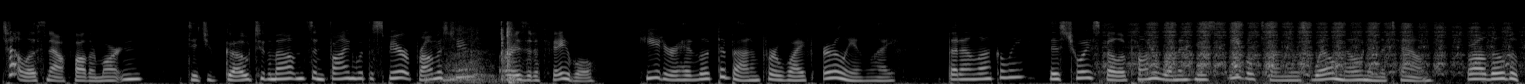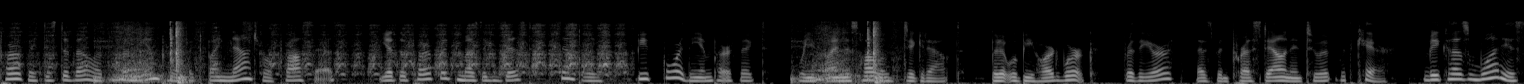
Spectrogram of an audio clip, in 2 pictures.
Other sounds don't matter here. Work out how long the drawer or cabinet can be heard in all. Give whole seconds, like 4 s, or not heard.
4 s.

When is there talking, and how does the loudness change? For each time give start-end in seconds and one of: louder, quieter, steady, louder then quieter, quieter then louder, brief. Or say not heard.
0.0-30.4 steady.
